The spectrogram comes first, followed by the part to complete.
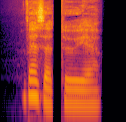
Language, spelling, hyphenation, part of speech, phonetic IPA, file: Hungarian, vezetője, ve‧ze‧tő‧je, noun, [ˈvɛzɛtøːjɛ], Hu-vezetője.ogg
- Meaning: third-person singular single-possession possessive of vezető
